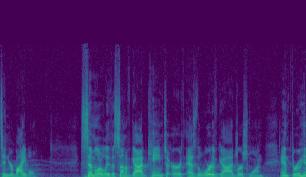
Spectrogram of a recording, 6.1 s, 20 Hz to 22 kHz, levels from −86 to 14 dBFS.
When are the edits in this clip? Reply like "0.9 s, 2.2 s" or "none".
1.5 s, 4.7 s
